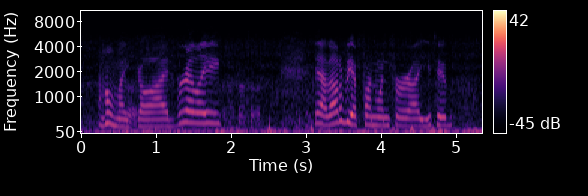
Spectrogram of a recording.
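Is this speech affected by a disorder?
No.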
